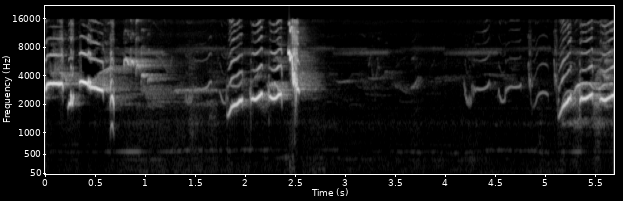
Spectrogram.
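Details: A fast provoking song from an oriental magpie-robin, used to stir another into singing. Bright slurred whistles and chattering notes come in short bursts, with a long quiet gap before a final rising, warbled phrase.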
